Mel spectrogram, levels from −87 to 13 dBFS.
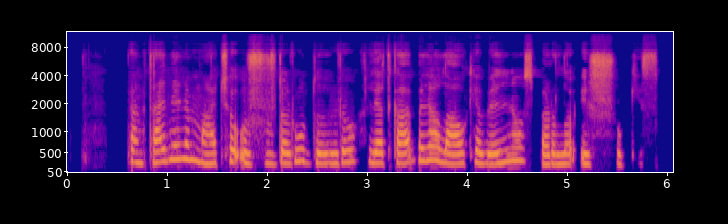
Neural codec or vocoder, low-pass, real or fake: vocoder, 48 kHz, 128 mel bands, Vocos; 10.8 kHz; fake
